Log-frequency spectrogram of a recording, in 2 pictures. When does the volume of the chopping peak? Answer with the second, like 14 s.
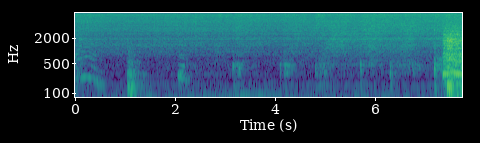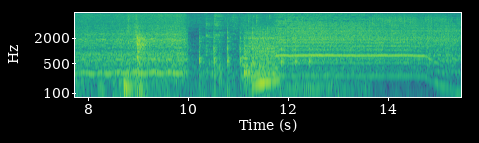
9 s.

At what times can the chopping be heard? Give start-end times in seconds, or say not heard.
7.4-12.6.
